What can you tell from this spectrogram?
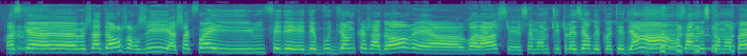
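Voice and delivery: hearty southern cook like Maïté, speaking from the throat; Maïté southern accent. Acted. Invited cook names dinner guests in a southern accent. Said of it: "Comme Maïté de la cuisine des mousquetaires".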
